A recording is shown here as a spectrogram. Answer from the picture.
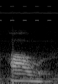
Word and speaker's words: hour: that's who you are though there is the accelerator consuming later but the pronunciation starts from hour an hour ah orange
